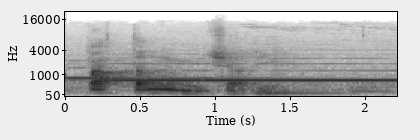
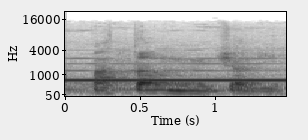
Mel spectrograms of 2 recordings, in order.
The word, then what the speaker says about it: Patanjali: Um exemplo de palavra em que aparece esse som é Patanjali. Patanjali. Então, é um pouco diferente de um N quando aparece antes da consoante.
